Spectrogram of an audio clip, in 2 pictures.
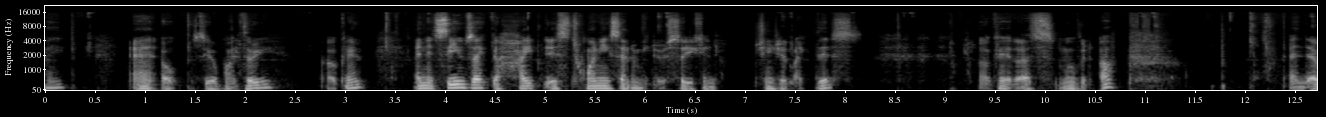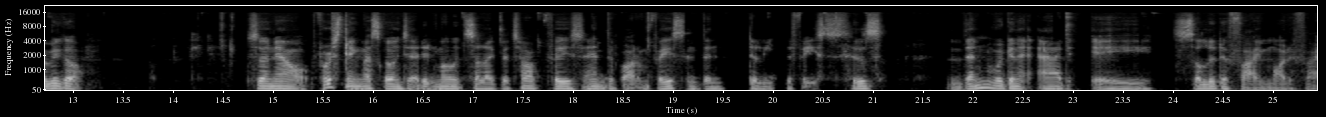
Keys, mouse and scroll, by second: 1.3-2.5 drag, 2.8-3.3 middle drag, 3.3 scroll up 4, 4.2 scroll up 1, 4.3-5.9 shift+middle drag, 5.9-7.3 drag, 7.5 scroll down 3, 7.7 middle click, 8.3 scroll up 4, 8.4 click, 8.6 scroll down 1, 8.9 g, 11.3 scroll up 1, 11.7-12.5 middle drag, 12.9 middle click, 13.2 scroll down 2, 13.4 scroll up 1, 13.6-14.1 scroll down 1, 14.1-14.5 shift+middle drag, 14.5-15.3 scroll up 5, 15.3 shift+middle click, 15.6 Tab, 16.0 scroll down 2, 16.4 3, 16.6 click, 17.1 middle click, 17.9 shift+click, 18.3 middle click, 18.9 Delete, 20.1 Tab, 20.4-20.8 shift+middle drag, 20.8-22.6 shift+scroll up 2, 22.6 click.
